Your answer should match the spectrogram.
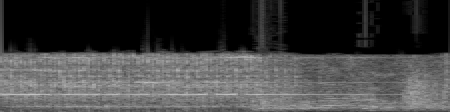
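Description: Classroom bell ringing with a steady high tone, stopping shortly before the end; students' voices come in about halfway through.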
